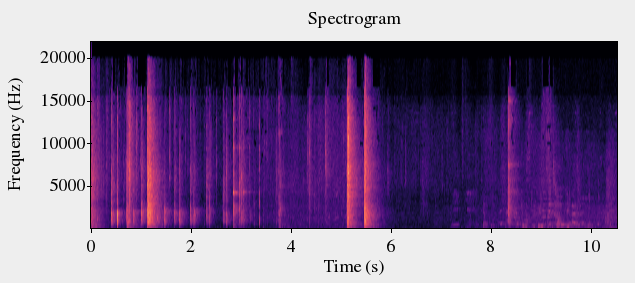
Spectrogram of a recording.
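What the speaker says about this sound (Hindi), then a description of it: "जोरदार तालियों से स्वागत करिए।" A small crowd gives scattered, uneven applause at a dealership unveiling of the Mahindra Bolero BS6 and Bolero PickUp BS6. Bursts of clapping come in two waves, then fall quiet.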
